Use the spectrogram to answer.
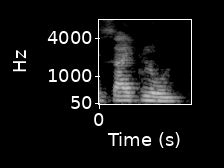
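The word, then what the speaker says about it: cyclone: देखिए हम क्या बोले सी के बाद अगर वा आता है तो उसका उच्चारण भी क्या होगा बताइए आप लोग सी होगा इसको हम क्या बोलेंगे साइक्लोन अब देखिए आप बहुत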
